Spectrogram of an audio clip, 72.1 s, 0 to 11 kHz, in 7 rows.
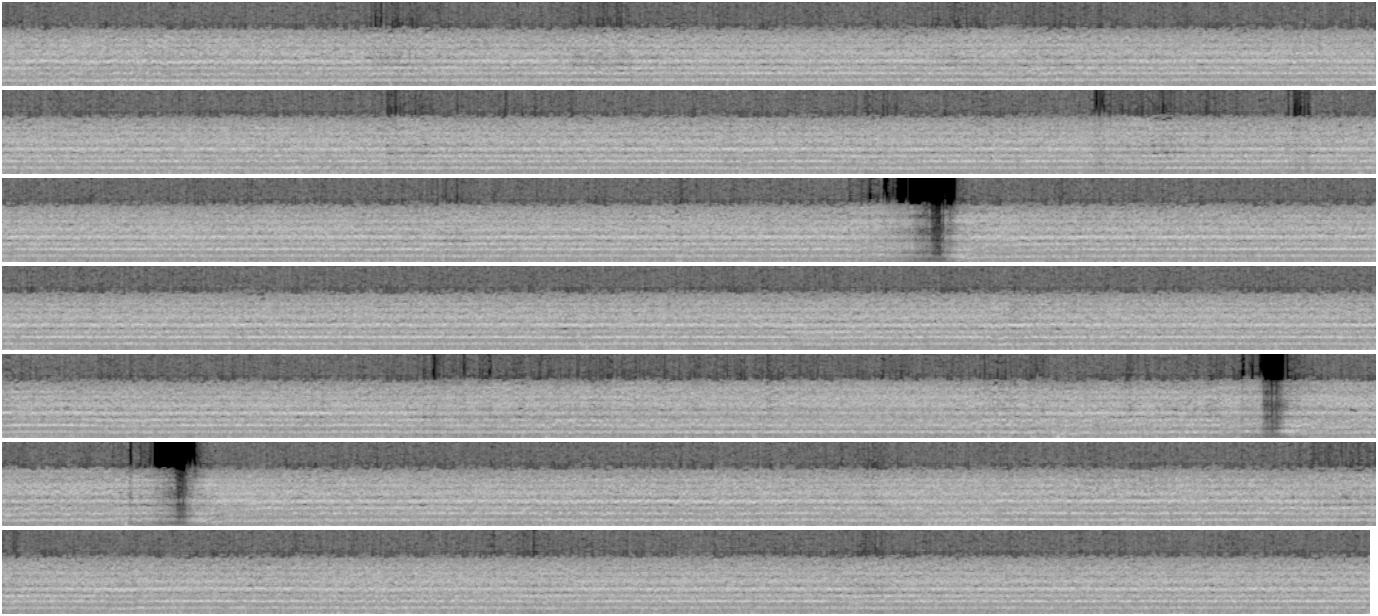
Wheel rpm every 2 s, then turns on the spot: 200, 210, 230, 230, 230, 240, 230, 230, 220, 230, 240, 230, 230, 150, 200, 230, 230, 230, 230, 230, 230, 220, 220, 210, 210, 150, 130, 220, 210, 210, 220, 230, 230, 230, 230, 230.
none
